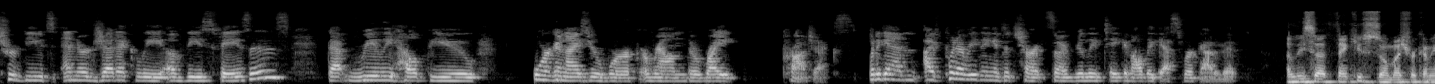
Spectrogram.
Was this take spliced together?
no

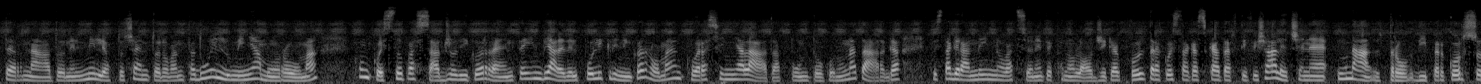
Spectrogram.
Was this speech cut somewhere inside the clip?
yes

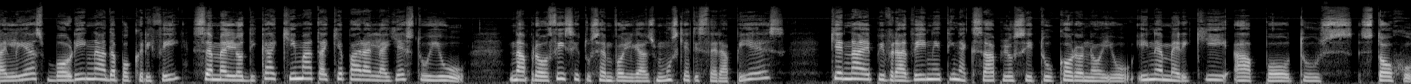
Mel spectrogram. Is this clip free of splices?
no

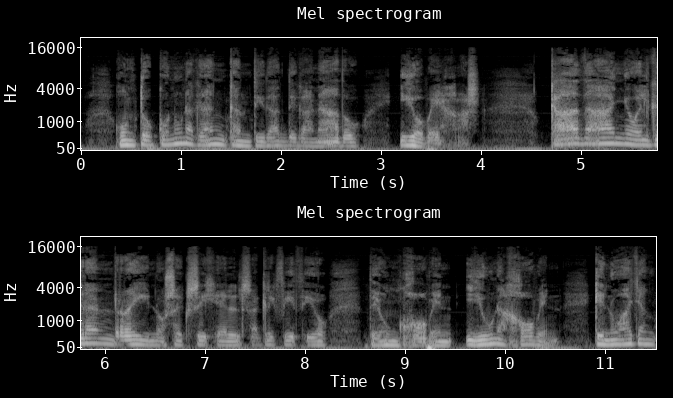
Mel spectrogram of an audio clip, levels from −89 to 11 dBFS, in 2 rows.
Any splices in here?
yes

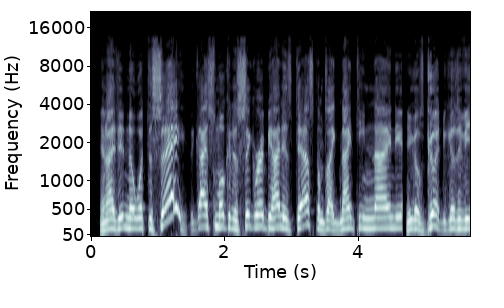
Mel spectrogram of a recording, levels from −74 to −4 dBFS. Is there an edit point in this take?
yes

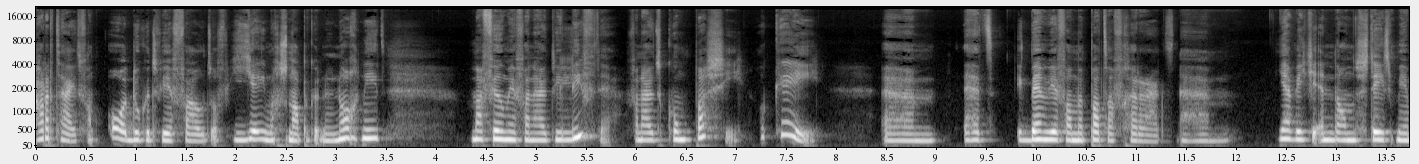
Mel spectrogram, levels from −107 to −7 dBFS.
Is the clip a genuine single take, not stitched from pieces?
no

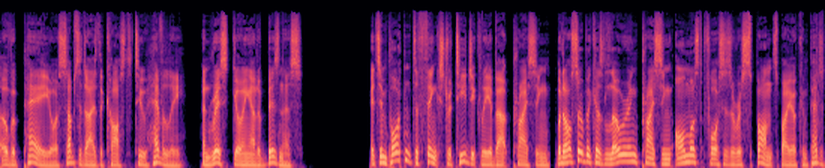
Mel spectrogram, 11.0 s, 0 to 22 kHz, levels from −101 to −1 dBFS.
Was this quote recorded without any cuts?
no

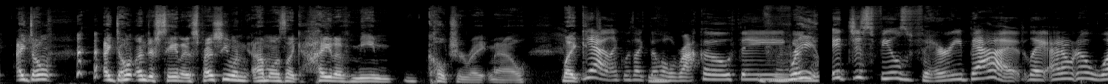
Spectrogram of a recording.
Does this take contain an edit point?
yes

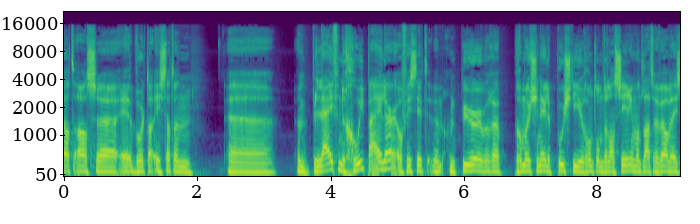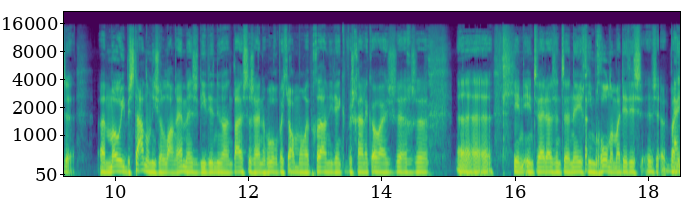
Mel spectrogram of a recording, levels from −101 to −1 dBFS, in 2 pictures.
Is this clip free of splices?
yes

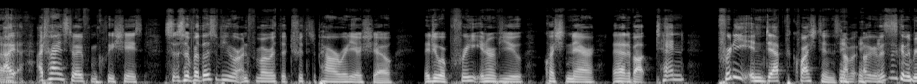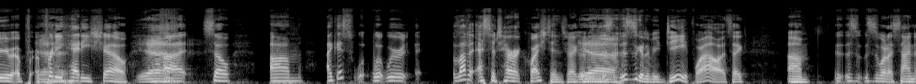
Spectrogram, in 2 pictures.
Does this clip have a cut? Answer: no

